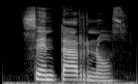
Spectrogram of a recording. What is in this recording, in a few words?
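to seat ourselves, Spanish, female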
